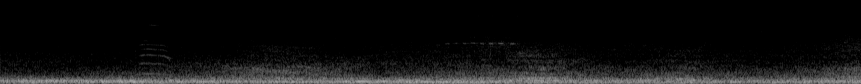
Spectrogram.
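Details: Cat abandoned by the roadside with no food nearby gives a single clear, falling meow early on, then a faint short mew later, over a steady low rumble of passing traffic.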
